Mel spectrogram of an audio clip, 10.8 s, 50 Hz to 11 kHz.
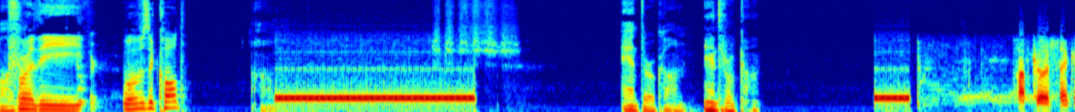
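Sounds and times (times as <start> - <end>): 
speech: 0.0 - 1.9, 2.5 - 2.8, 6.2 - 7.6, 10.2 - 10.7
telephone dial tone: 2.8 - 4.8, 8.8 - 9.1.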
